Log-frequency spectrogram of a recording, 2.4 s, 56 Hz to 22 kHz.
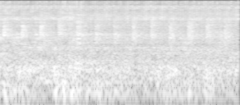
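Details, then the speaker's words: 2006 Ford F-150 5.4L V8 with a no-power complaint, idling with the hood up and AC off. Busy, rapid top-end ticking, louder and more aggressive than these engines' usual tick. Cause unknown; a TSB for engine noise may apply. "It sounds like the forward tap but a little more aggressive."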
